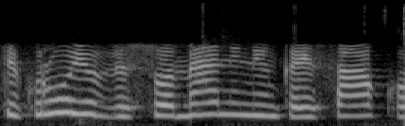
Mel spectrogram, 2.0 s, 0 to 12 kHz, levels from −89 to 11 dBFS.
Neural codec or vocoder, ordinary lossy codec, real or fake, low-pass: vocoder, 44.1 kHz, 128 mel bands every 256 samples, BigVGAN v2; MP3, 64 kbps; fake; 10.8 kHz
